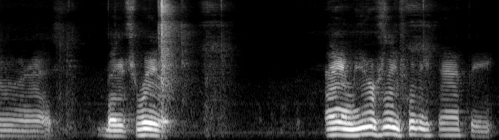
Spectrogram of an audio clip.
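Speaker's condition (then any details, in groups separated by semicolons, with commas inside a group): Duchenne muscular dystrophy; very limited chewing and swallowing, still eats by mouth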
